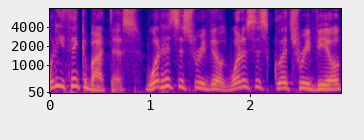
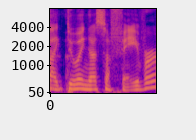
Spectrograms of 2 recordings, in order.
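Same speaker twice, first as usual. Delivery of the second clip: ordinary talk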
